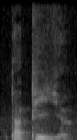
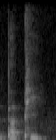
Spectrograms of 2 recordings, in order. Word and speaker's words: papille: Papille. So that gives me papille rather than papi. Because papi is like an old grandpa.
